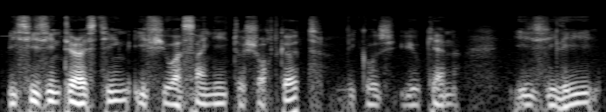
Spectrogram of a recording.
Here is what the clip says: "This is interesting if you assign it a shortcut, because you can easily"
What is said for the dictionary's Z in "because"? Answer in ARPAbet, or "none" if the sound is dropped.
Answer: Z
